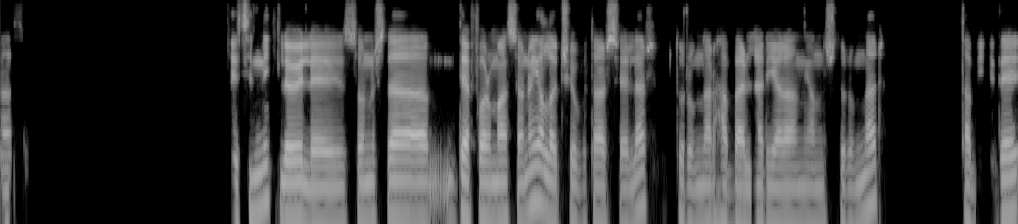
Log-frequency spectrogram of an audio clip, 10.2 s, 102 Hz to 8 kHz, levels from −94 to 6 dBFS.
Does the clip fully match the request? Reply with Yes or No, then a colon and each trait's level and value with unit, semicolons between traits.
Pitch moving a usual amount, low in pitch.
No: narrow, 2.3 semitones; low, 110 Hz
